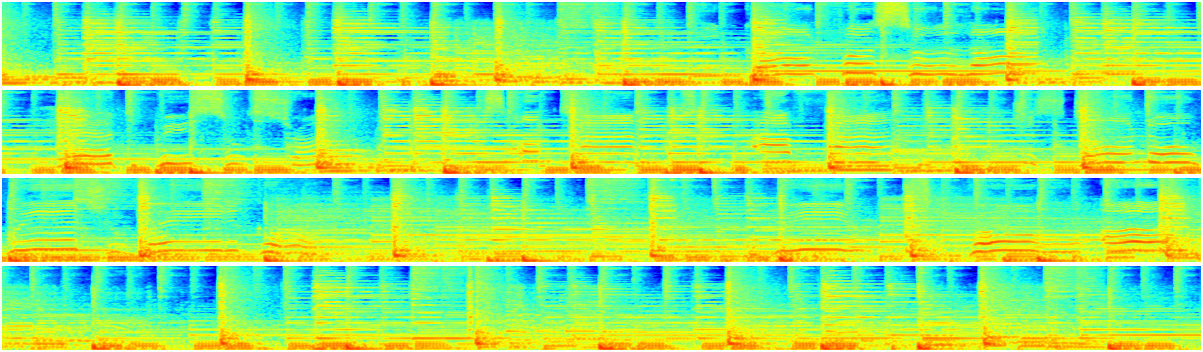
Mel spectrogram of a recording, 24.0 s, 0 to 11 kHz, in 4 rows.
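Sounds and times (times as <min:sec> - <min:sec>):
mandolin: 0:00.0 - 0:23.9.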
